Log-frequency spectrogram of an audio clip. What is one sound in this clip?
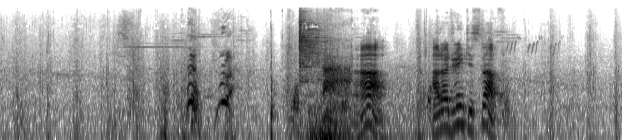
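Swords clash and swish in a game fight.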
